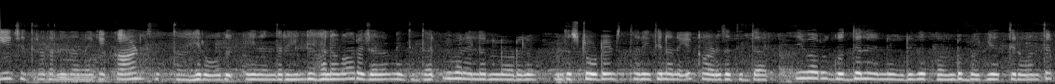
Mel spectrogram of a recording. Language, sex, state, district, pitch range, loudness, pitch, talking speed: Kannada, female, Karnataka, Bellary, 230-245 Hz, -15 LUFS, 235 Hz, 130 wpm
